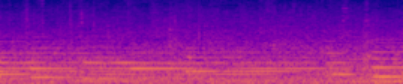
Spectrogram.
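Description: Upright piano played by hand: a softer, sparser passage of held notes, with a louder, fuller chord struck near the end.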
